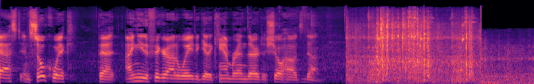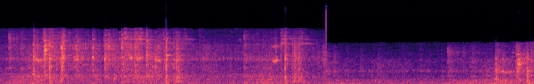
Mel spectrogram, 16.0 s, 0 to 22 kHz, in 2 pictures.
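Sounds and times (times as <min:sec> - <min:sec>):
sharp metal clanks: 0:05.2 - 0:07.3
baler mechanical clatter: 0:05.2 - 0:16.0.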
